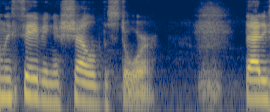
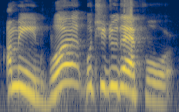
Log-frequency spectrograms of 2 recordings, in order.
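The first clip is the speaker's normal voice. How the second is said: louder, higher stern What; 6 semitones higher, 7 dB louder than usual. A narrator's reading. Father correcting himself for his wife, stern. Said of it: "he says in a more stern tone".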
